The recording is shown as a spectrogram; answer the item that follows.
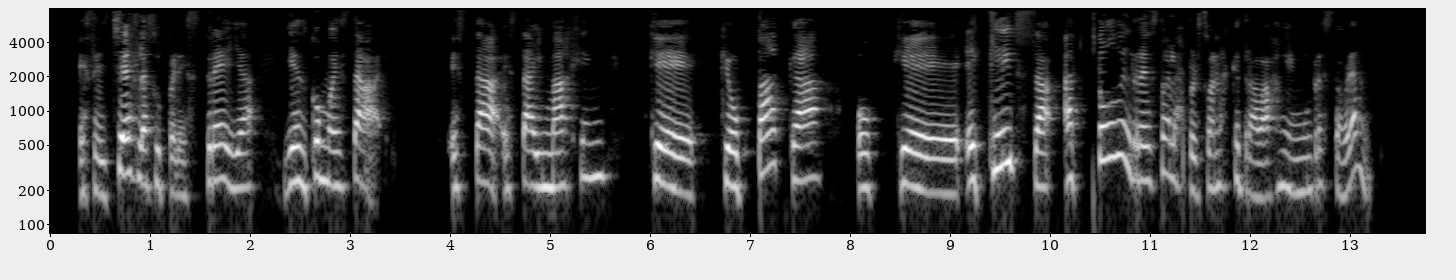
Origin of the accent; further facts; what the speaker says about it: Ecuador; yo soy ecuatoriana, pero mi esposo es brasileño.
